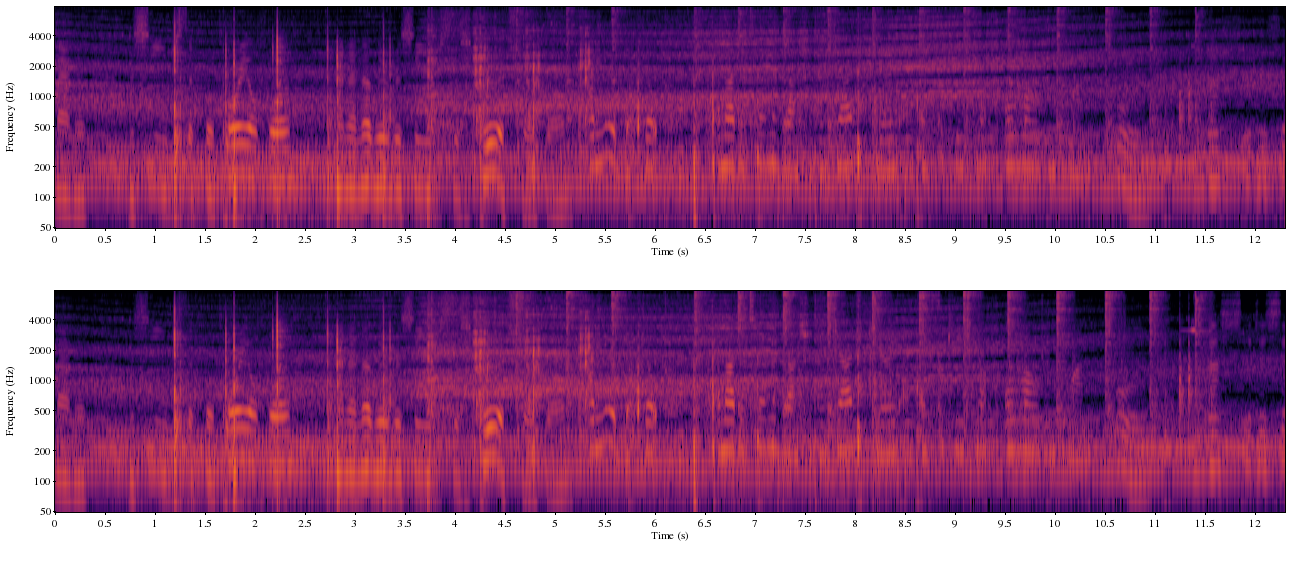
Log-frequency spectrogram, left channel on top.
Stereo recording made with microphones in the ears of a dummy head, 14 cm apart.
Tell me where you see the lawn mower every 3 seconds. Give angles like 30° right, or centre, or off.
10° left, 30° right, 10° left, 40° left.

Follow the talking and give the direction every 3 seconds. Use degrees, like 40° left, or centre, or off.
30° left, 20° right, 50° right, 60° right.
